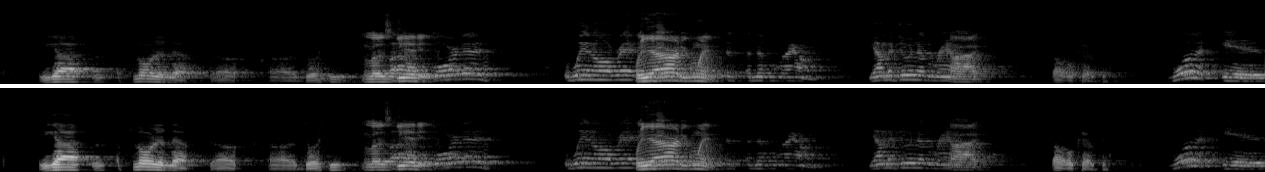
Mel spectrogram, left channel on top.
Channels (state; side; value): normal; both; correlation 0.77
